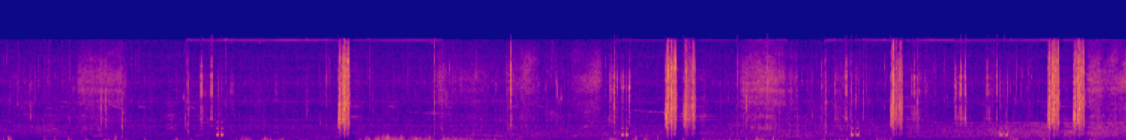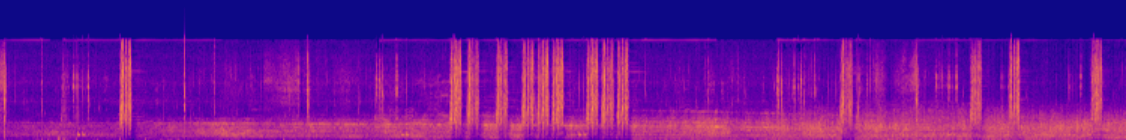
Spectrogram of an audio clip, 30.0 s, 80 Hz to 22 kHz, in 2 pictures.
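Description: Avro Vulcan XH558's four Rolls-Royce Olympus turbojets, a jet roar with a faint high whine that comes in about halfway through and grows steadily louder as the bomber approaches low. Sharp clicks and voices sound over it.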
